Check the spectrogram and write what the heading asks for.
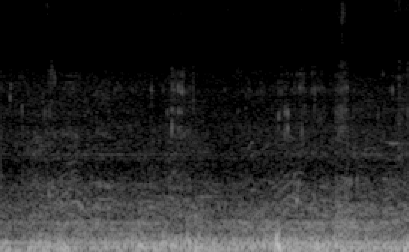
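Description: Wooden boat being poled along calm water: a steady low rumble of water and wind, with one soft thump about three seconds in.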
